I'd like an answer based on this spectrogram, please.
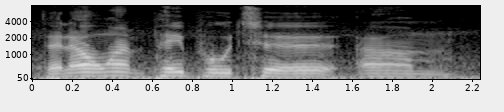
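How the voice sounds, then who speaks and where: A man's voice: mid-range voice, slow, a little mellow. A man talking from inside a motorcycle helmet in a casual, rambling, opinionated rant, as a motovlogger. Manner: opinionated, chuckling, conversational. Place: inside a helmet while riding a motorcycle outdoors. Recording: inside motorcycle helmet, engine and traffic noise.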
